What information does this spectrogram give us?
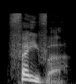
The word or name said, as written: favour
